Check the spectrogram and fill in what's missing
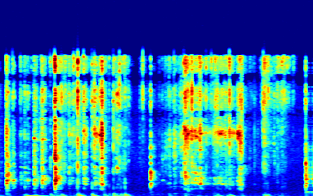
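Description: A solid white rectangular bar of dry soap, held in hand, is shaved with a utility knife blade into dry curls. The result is quick, irregular, crisp scraping and tapping strokes with bright scratchy hiss and a soft low thump under each cut. The strokes are short and dry with almost no ring.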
